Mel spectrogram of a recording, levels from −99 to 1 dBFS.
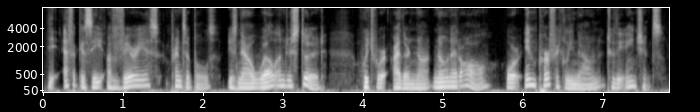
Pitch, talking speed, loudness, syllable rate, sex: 120 Hz, 170 wpm, -17 LUFS, 5.4 syllables/s, male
